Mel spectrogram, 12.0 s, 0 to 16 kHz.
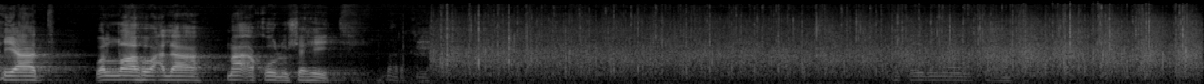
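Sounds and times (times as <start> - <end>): audience applauding: 4.3 - 12.0.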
